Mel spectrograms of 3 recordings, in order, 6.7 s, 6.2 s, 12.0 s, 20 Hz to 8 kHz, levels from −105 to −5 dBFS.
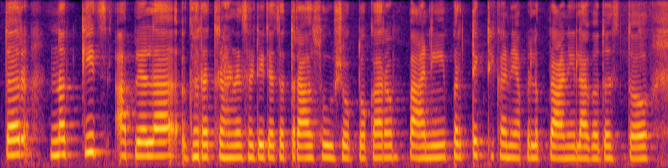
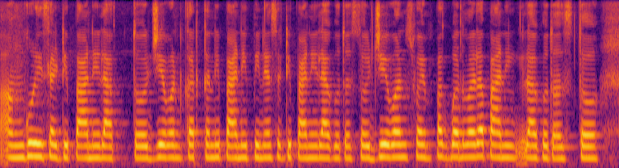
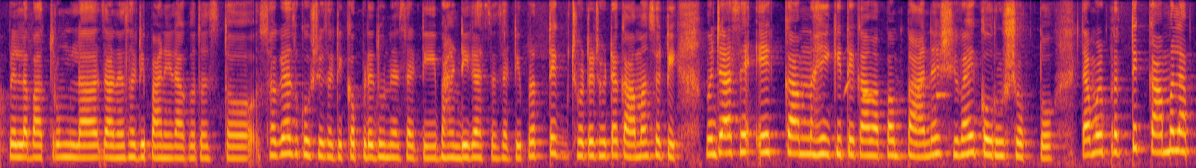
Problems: none marked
